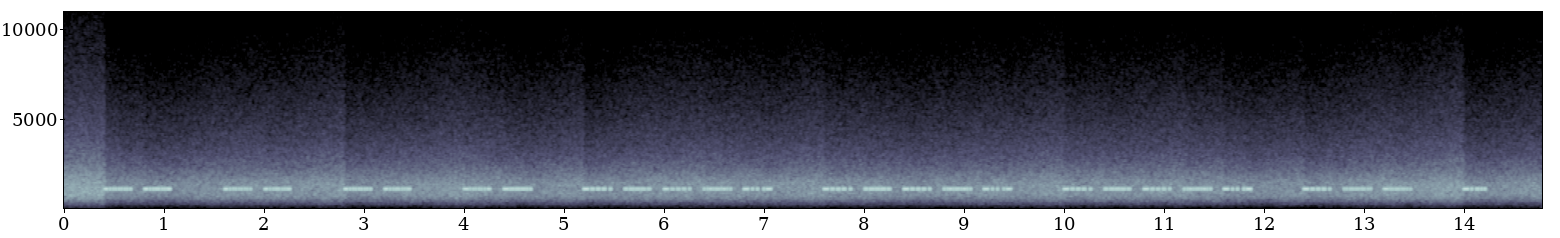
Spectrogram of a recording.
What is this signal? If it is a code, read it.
Hellschreiber (Feld-Hell, 122.5 baud), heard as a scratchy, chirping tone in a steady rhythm, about 1150 Hz, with radio static and a narrow filter. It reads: CQ CQ CQ DE F8PZM F8PZM F8PZM PSE K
